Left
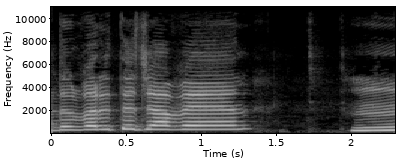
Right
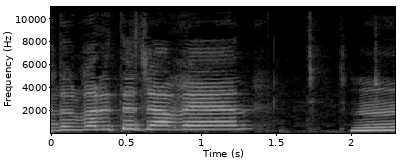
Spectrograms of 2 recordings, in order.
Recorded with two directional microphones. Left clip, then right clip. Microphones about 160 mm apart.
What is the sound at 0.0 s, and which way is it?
A woman's voice, 35° left (ahead or behind).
